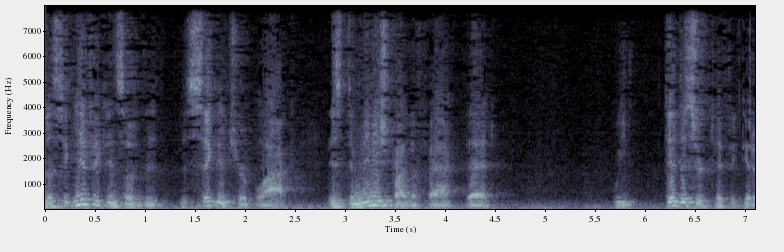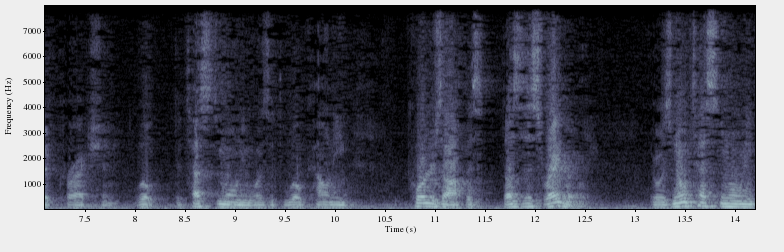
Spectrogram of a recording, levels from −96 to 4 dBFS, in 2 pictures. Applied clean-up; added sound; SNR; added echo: none; none; none; none.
